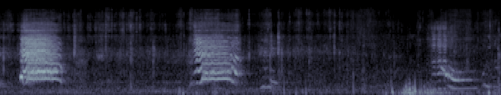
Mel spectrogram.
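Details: Goats in Tallinn Zoo, Estonia, screaming: two loud, strained, quavering cries under a second long, a pause, then a softer falling bleat, with low background murmur.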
